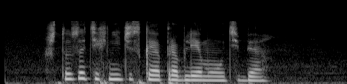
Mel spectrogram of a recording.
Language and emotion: Russian, neutral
